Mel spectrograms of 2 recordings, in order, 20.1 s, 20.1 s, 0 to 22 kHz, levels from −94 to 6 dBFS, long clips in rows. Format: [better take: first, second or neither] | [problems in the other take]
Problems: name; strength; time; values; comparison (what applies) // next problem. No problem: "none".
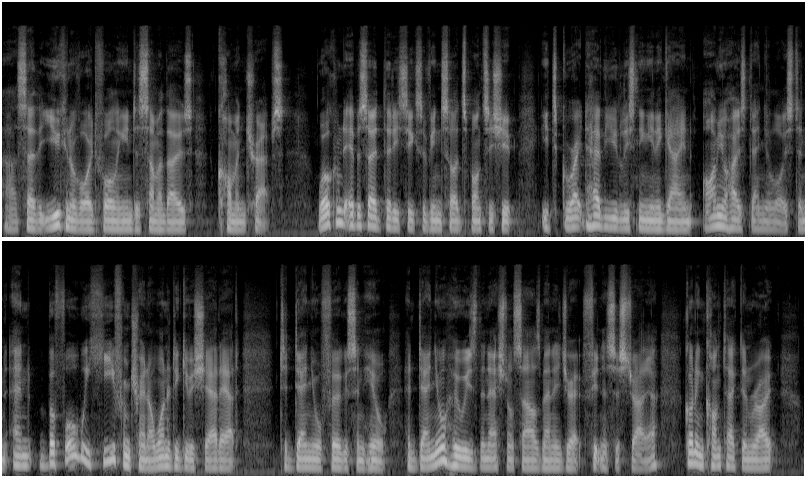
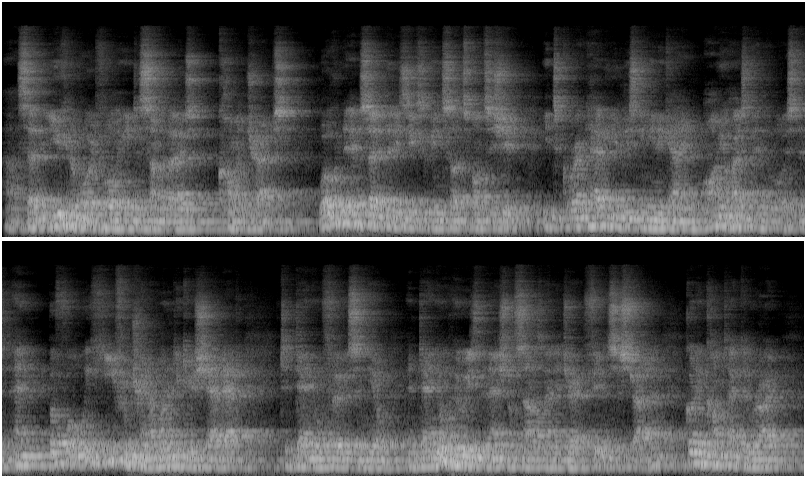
first | off-mic speech; far // room echo; strong; dies away in 1.5 s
